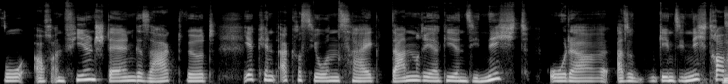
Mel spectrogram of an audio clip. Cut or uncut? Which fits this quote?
cut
